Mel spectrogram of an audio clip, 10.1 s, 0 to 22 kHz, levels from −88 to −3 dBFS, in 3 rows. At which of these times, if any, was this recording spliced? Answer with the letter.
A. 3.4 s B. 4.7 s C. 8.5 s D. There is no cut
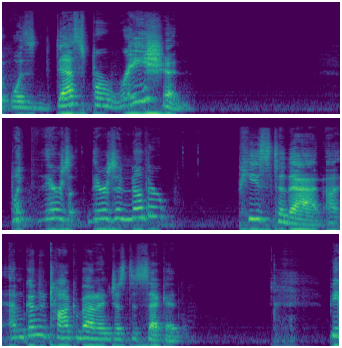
D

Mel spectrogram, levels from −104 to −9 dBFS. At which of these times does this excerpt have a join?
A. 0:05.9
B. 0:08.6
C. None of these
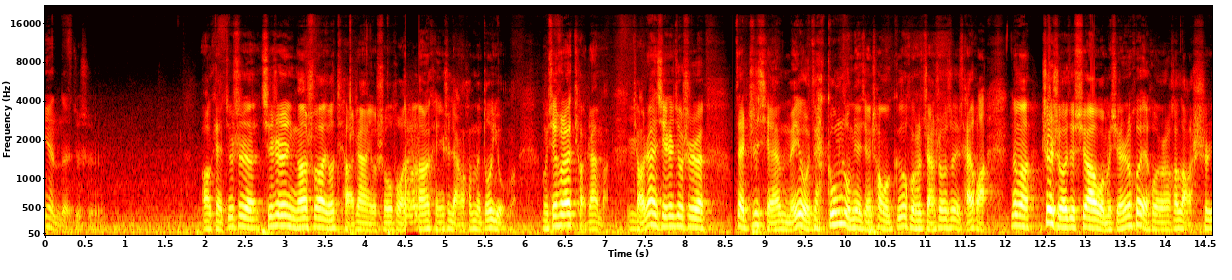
B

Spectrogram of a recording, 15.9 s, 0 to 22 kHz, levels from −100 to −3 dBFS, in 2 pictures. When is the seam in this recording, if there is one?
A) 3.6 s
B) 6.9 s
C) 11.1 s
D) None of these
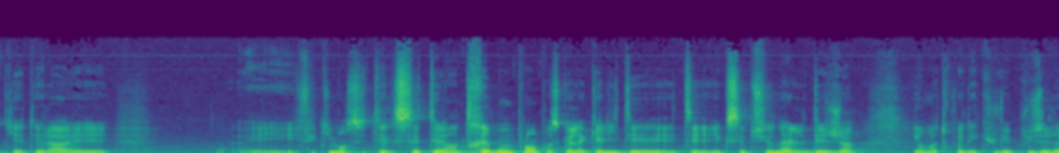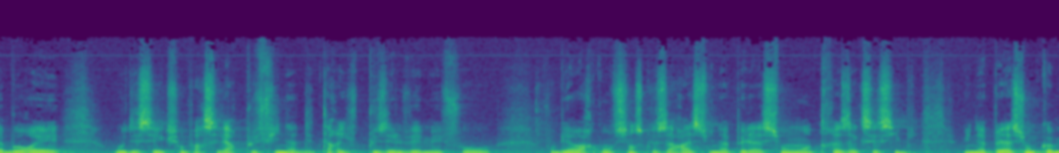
B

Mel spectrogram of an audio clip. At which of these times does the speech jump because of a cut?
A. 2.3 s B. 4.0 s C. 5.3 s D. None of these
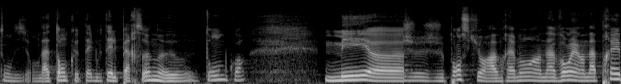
B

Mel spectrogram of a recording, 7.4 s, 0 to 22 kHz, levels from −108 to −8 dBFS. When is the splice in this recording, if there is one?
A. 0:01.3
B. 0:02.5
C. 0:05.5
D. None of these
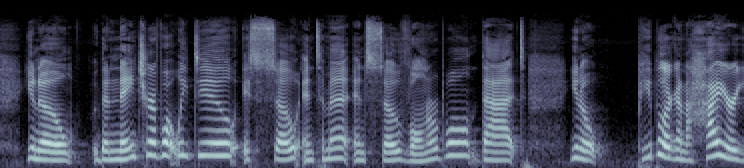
D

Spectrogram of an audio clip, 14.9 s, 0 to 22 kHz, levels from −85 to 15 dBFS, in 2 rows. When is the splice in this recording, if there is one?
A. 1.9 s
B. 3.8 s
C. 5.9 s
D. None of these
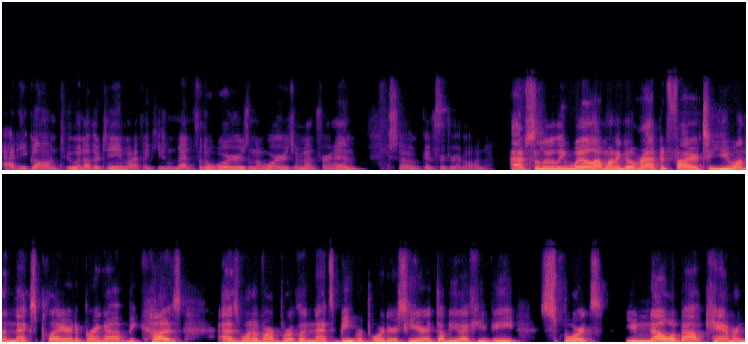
B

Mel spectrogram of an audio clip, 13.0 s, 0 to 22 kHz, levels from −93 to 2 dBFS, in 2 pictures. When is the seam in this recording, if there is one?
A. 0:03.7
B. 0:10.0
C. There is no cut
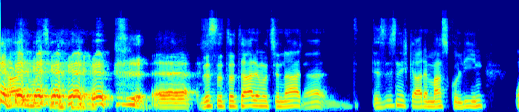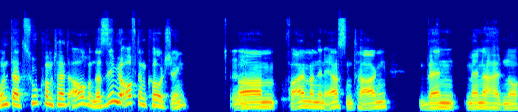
A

